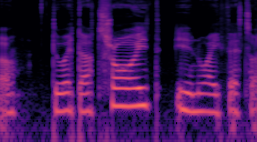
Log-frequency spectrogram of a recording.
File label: "troed", Welsh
